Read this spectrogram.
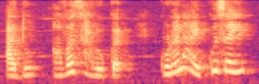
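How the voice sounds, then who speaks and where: A patient young wife who speaks softly and keeps her voice down, as a woman narrator puts her on. The voice sits high, with a lively pitch. A storybook reading over faint music. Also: unhurried. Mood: hushed. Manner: soft, hushed. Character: patient young married woman, elder sister, gentle.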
